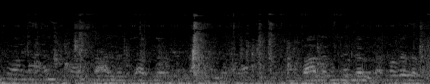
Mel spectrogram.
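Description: Indistinct voices of people out on a street, with a few sharp clicks, the loudest about halfway through.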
